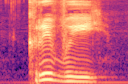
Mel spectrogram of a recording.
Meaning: curved, crooked
- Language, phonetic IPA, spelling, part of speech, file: Ukrainian, [kreˈʋɪi̯], кривий, adjective, Uk-кривий.ogg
